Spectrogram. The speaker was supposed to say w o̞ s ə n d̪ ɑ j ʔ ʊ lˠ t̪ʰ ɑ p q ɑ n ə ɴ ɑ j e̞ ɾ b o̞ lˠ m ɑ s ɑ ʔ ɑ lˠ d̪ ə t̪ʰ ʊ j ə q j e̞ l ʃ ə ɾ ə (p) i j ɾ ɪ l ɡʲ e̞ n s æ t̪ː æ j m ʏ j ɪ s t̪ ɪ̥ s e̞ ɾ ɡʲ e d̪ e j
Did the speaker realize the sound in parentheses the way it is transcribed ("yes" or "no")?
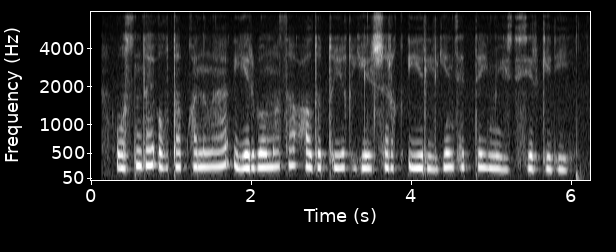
no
